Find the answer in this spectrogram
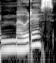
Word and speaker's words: Motus: And also we're thinking, or we are, I should say, going to get what's called a MODIS tower. And MODIS is spelled MOTUS.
